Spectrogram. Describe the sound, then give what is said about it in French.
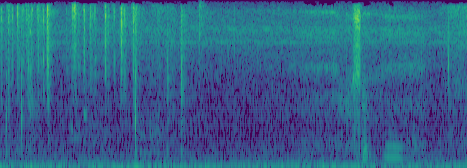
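Typing on a computer keyboard: irregular, faint clicks and taps from key presses, some in quick runs and others spaced apart, with no voices alongside. “Je finis de taper quelque chose, je suis à vous, d'accord?”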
